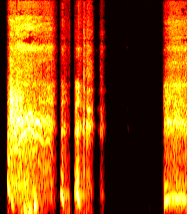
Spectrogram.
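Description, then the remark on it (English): Heavy breathing into a microphone: a long, loud exhale, a few short huffing puffs, a brief silence, then another forceful breath starting up. No one speaks. “You're breathing into your fucking microphone.”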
